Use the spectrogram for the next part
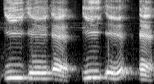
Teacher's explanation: এই এই ধ্বনিগুলো উচ্চারণের সময় ঠোঁটটা কেমন থাকছে, একটু প্রসৃত থাকছে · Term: ঠোঁট প্রসৃত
